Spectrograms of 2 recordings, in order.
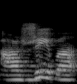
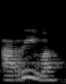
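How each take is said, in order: First: The R is rolled strongly with the tongue. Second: The R is rolled only lightly with the tongue. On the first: "on the Sierra region they say arriba" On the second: "we pronounce the R with less tongue rolling"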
